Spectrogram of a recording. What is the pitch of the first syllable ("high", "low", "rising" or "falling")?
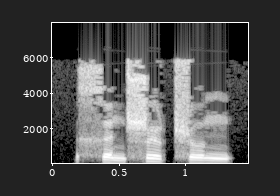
low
